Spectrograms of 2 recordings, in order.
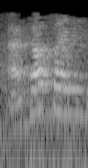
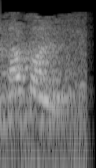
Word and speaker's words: فطن: قال المصدر المسبق من أن، فطن وفطن بكسر الطاء وضمها، بكسر الطاء وضمها وفتحها ثلاثة، فالأولى هنا أن تنطق مضمومة مراعاة للضمة التي هي قبل الكاف فيكن، التي هي قبل النون فيكن.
